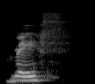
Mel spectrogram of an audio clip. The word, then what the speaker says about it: Ralph Fiennes: I thought the Tooth Fairy in Manhunter was so much more sinister than, was it Ralph Fiennes or Rafe Fiennes? – Rafe. – Yeah, if you're of a certain wealth level, you just pronounce it Rafe rather than Ralph. – But it's got an L in it, so it's Ralph.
